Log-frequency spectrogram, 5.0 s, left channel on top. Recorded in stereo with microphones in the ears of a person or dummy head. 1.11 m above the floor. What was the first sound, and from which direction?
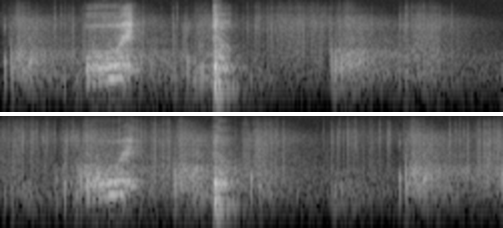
Throat clearing, 40° left (ahead or behind).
